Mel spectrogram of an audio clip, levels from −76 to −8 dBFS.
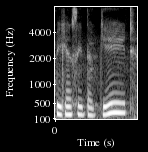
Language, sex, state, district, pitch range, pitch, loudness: English, female, Assam, Kamrup Metropolitan, 205-240 Hz, 210 Hz, -13 LUFS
